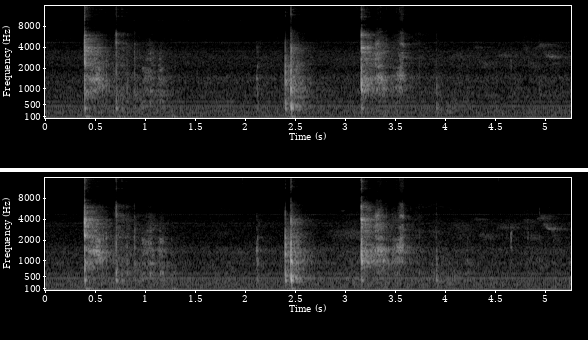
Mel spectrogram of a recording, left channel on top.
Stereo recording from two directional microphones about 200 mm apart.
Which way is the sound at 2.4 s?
Centre (ahead or behind).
